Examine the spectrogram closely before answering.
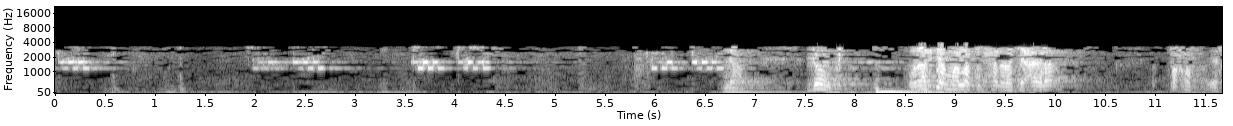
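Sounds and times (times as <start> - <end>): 
mobile phone ringing with an electronic melody: 0.0 - 0.6, 2.0 - 3.0, 3.6 - 4.7, 5.8 - 6.9
speech: 6.7 - 7.0, 7.6 - 8.0, 8.6 - 10.2, 11.2 - 11.6.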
